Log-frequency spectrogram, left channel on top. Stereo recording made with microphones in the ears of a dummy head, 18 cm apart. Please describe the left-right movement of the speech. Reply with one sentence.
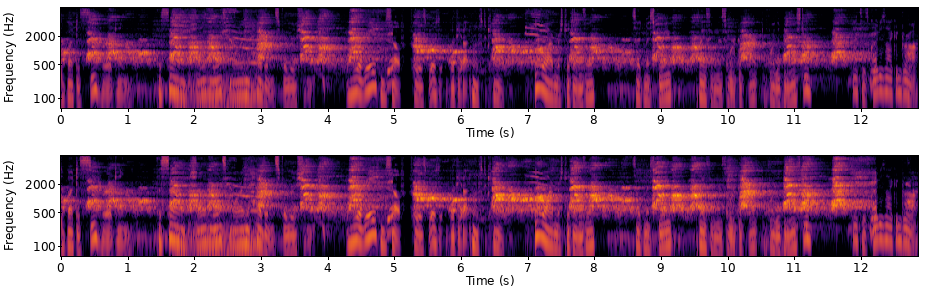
In this clip you hear the speech go from the right side to the left.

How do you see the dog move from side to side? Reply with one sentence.
In this clip you hear the dog move from left to right.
